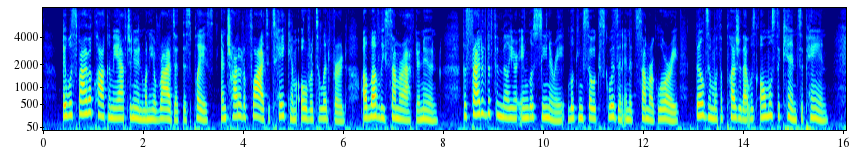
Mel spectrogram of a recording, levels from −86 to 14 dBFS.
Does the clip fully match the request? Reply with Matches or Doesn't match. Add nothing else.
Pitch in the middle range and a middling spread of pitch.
Doesn't match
